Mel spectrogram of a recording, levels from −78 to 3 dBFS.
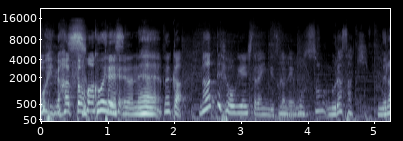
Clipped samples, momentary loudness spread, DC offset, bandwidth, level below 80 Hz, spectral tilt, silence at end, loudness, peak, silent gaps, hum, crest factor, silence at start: under 0.1%; 14 LU; under 0.1%; 16 kHz; -42 dBFS; -4.5 dB/octave; 0 s; -24 LUFS; -4 dBFS; none; none; 20 dB; 0 s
